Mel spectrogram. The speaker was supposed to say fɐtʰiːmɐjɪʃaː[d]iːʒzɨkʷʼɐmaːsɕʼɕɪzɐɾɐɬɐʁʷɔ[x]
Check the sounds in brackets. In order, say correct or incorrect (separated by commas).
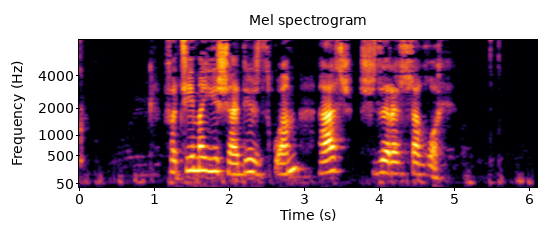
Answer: correct, correct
